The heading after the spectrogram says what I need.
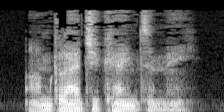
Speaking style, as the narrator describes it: he says quietly

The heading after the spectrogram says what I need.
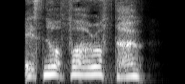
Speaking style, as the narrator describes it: Big Daddy whispered loudly to Frost

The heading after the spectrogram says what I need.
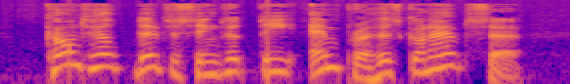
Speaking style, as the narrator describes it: said the voice from below cheerfully

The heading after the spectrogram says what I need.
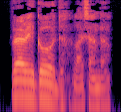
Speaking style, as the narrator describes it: she says sadly

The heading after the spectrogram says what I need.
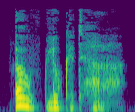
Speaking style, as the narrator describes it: I say gently

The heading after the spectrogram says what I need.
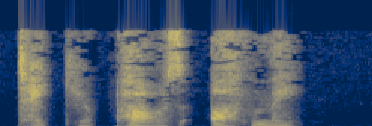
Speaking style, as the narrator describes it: I whisper

